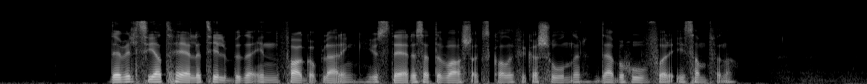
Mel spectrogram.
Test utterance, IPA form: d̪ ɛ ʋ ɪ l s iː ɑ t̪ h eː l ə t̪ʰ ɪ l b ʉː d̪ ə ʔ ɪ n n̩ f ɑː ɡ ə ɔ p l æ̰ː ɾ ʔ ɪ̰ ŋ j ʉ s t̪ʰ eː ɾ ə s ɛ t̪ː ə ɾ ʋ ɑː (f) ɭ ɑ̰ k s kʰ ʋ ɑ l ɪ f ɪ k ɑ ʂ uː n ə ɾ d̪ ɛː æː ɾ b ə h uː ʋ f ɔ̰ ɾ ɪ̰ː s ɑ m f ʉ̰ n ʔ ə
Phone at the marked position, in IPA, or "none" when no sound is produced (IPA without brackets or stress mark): ʂ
